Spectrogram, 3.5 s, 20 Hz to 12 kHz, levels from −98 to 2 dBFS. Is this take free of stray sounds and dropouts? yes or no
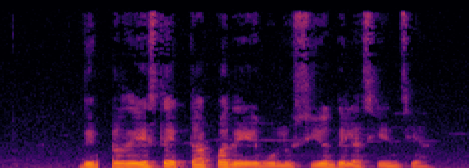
no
